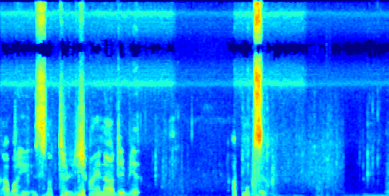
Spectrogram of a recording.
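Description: Water splashes as someone wades through a lake.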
